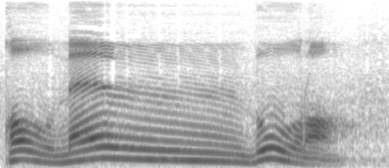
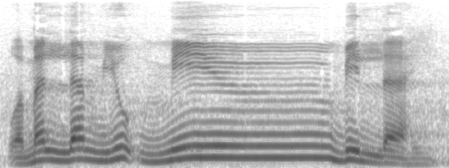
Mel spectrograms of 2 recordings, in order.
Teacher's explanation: menukar sebutan nun sakinah ataupun tanwin kepada sebutan bunyi mim. Sebutan mim berserta dengan dengung. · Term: iqlab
